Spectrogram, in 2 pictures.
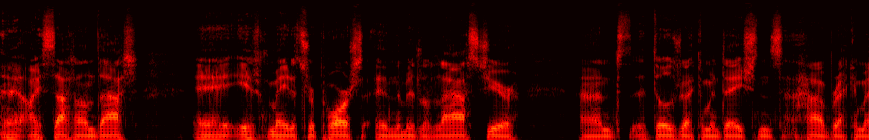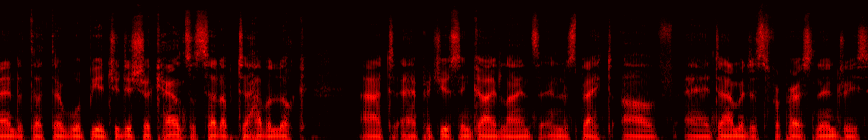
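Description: In an Irish accent, a man with a very deep, low pitch speaks very fast in a monotone, flat intonation on a very clean recording with a silent background. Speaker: personal injury solicitor. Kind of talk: radio panel discussion. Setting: studio.

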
